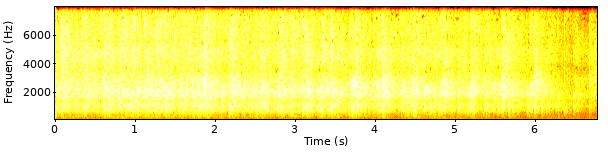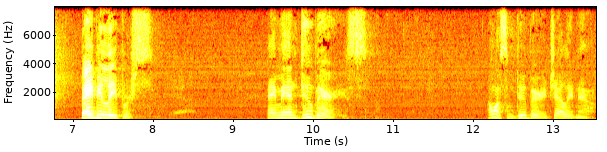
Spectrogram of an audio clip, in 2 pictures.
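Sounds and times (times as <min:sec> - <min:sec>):
audience clapping hands: 0:00.0 - 0:06.9
speech: 0:07.1 - 0:08.0, 0:09.4 - 0:10.7, 0:12.2 - 0:13.5.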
